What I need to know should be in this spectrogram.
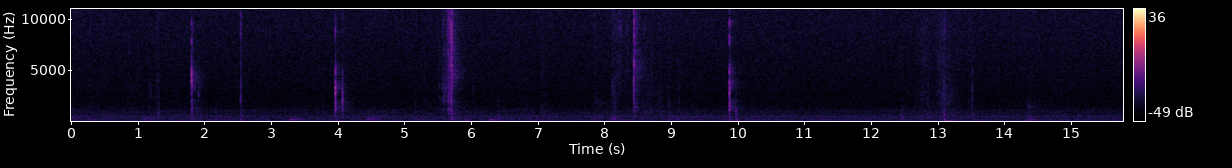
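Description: A leather handbag rustles and creaks as it is handled.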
